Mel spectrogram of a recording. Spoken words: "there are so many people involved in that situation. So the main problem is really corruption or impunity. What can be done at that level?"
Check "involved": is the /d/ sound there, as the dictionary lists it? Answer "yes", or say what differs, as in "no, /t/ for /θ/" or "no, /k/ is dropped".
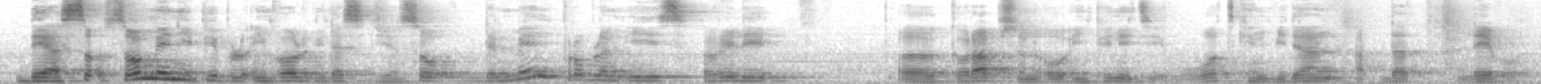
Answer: no, /d/ is dropped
